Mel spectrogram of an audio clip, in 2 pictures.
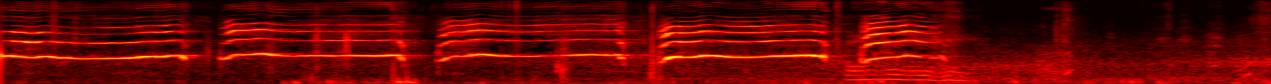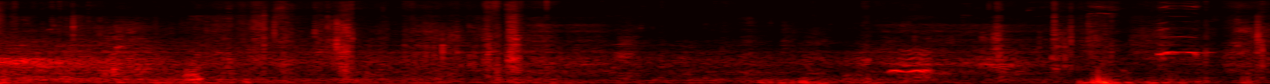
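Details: Six-week-old Alaskan Malamute puppies give high, drawn-out whining yelps in quick succession, then fall quiet.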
